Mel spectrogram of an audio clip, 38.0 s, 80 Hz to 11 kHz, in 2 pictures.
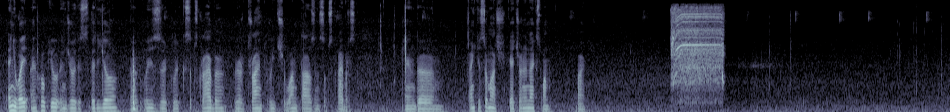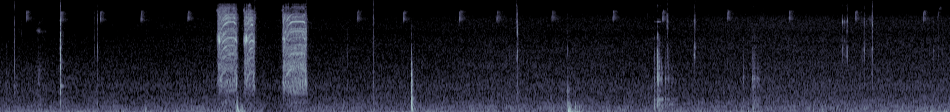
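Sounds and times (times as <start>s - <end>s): light clicks and knocks: 1.9s - 3.3s, 32.0s - 33.0s
impact driver motor whining: 13.4s - 14.5s, 23.4s - 25.2s.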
